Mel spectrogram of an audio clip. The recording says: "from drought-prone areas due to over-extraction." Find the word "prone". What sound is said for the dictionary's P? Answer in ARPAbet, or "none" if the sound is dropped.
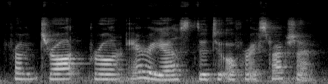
B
